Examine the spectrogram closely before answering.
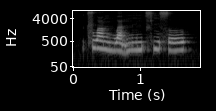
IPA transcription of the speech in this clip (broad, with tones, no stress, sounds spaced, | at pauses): ʈ͡ʂ w ɑ˥˨ ŋ n̪ w a̰˨˩ n n̪ i˨˦ n t͡ɕʰ i˦ s ɤ˨˦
